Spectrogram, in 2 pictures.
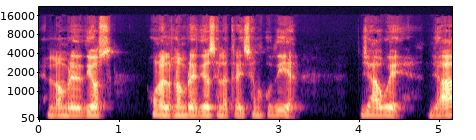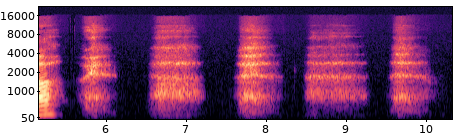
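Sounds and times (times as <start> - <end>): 
speech: 0.1 - 3.3, 4.0 - 6.0
slow breathing, inhalations and exhalations: 5.7 - 10.3.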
